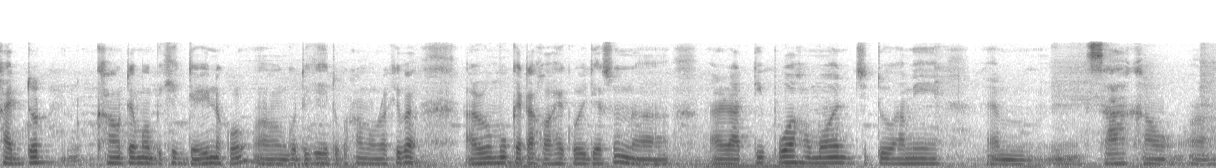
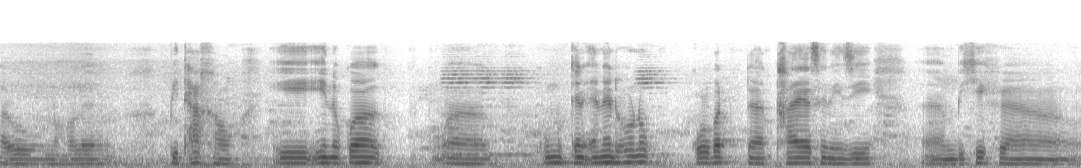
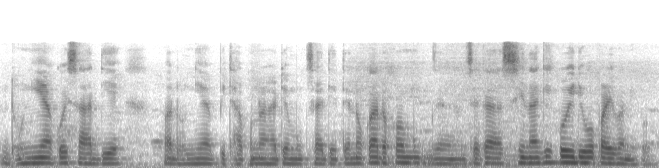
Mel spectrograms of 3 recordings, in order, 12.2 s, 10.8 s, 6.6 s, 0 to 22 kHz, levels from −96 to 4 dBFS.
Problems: background sounds at intervals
